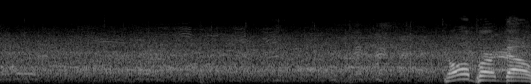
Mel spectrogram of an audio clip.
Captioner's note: crowd cheers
